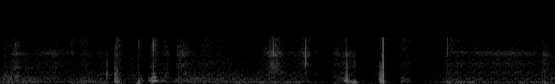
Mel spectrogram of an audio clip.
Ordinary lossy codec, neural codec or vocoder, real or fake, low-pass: none; codec, 16 kHz in and 24 kHz out, 0.4 kbps, LongCat-Audio-Codec, fine tuned four codebook decoder; fake; 3.6 kHz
